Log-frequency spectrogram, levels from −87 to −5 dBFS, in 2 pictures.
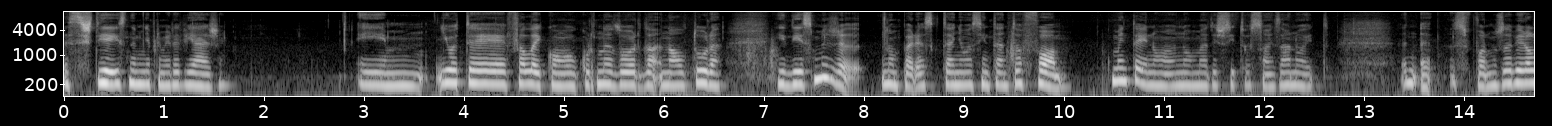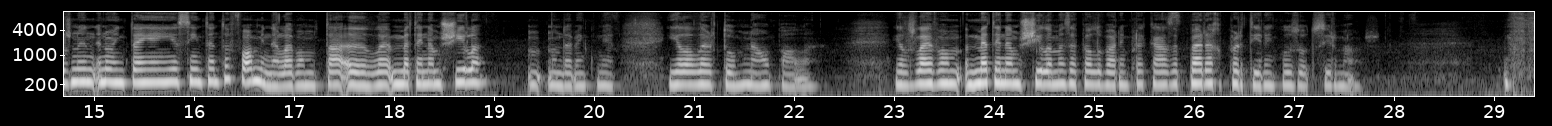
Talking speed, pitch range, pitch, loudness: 155 wpm, 190-215 Hz, 200 Hz, -26 LUFS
